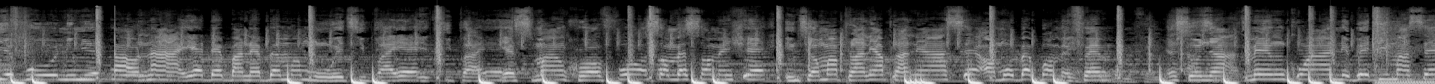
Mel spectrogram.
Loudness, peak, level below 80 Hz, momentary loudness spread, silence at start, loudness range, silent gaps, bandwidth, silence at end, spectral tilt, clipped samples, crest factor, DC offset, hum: -14 LUFS; 0 dBFS; -14 dBFS; 7 LU; 0 s; 2 LU; none; 16.5 kHz; 0 s; -5.5 dB/octave; under 0.1%; 12 dB; under 0.1%; none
